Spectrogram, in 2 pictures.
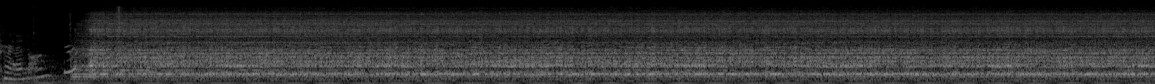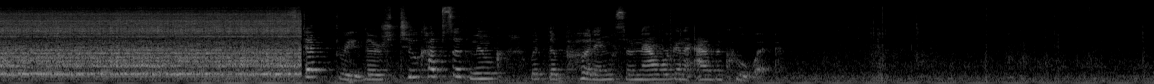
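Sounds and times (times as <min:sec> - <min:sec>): electric mixer running: 0:00.6 - 0:14.6.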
